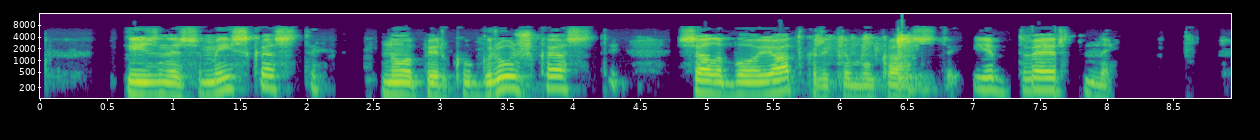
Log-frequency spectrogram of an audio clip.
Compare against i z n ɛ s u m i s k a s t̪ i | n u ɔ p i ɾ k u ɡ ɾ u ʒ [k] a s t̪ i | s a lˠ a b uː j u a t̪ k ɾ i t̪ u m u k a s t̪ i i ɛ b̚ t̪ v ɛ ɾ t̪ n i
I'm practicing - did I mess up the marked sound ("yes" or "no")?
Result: no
